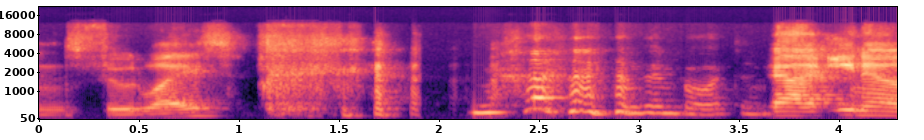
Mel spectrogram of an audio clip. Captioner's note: laughter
